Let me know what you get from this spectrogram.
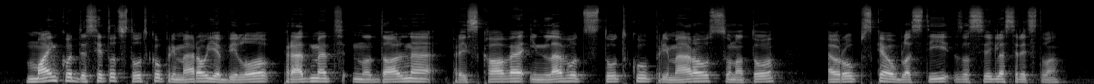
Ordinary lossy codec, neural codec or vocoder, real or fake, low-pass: none; none; real; 19.8 kHz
